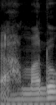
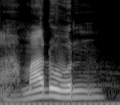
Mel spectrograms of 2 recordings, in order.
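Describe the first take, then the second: First: The word ends on a plain u vowel. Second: The word ends with an added n sound. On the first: The speaker calls it right. "seperti Ahmadu" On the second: The speaker calls it wrong. "bukan Ahmadun"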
